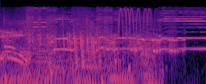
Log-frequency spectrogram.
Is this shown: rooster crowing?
yes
